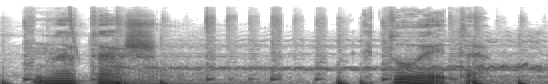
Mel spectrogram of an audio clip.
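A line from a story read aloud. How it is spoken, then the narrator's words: Barely audible question. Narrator (Russian): еле слышно спросил я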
